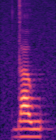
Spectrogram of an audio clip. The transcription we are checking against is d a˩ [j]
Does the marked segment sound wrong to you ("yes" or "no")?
yes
